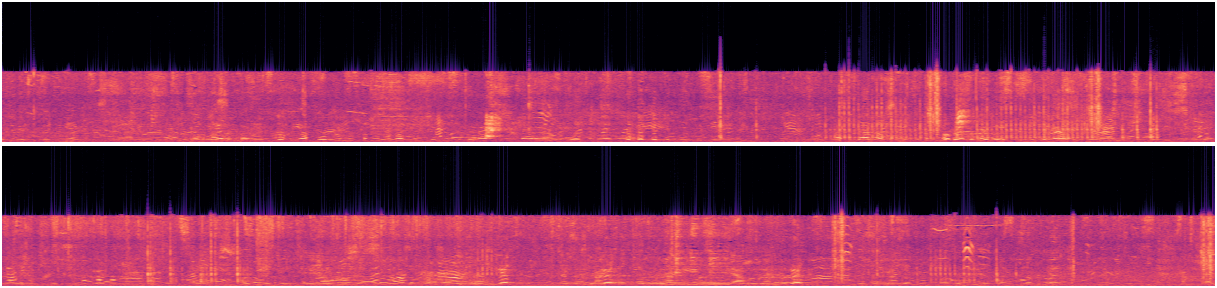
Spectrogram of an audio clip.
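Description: A crowd of men and women chatters in the open air.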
